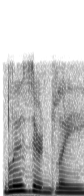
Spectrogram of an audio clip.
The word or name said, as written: blizzardly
